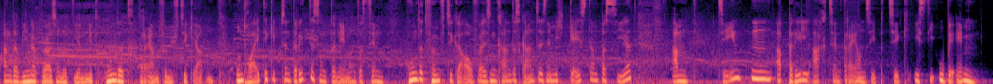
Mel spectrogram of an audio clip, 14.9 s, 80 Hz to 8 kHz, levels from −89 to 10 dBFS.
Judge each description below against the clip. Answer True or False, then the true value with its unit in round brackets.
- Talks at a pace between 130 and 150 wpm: True (135 wpm)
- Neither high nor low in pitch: True (155 Hz)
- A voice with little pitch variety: False (3.1 semitones)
